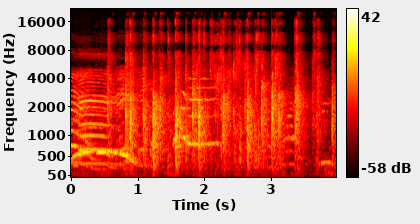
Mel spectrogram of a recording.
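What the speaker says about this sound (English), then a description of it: "Okay, applause." Small group of debate teammates clapping, a handful of hands slapping irregularly at close range under ongoing voices and chatter.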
